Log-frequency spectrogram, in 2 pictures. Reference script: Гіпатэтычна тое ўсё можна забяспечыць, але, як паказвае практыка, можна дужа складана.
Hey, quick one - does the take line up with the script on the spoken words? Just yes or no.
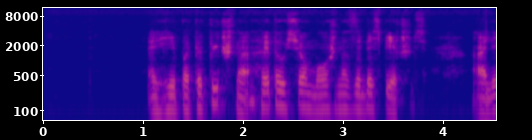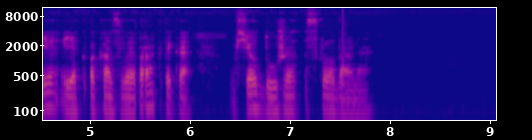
no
